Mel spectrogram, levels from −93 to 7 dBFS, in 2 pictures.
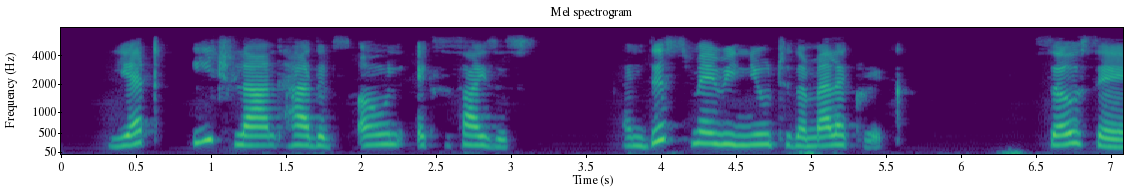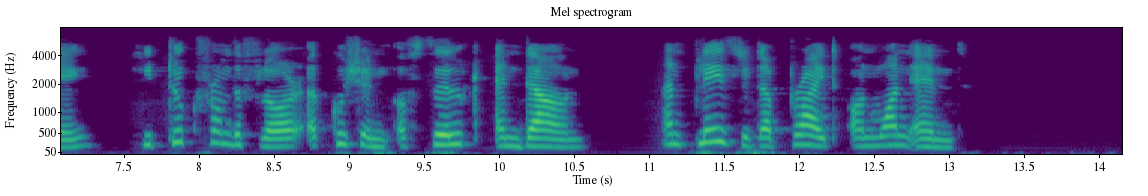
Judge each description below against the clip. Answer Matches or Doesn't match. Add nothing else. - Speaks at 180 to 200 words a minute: Doesn't match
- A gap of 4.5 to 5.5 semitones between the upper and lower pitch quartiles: Doesn't match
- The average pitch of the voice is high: Matches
